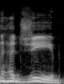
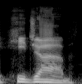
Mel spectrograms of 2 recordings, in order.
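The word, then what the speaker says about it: hijab: made yesterday multiple times criticizing ajeeb honestly I know how to say it correctly but for some reason my brain and my mouth just weren't cooperating I think I'm gonna go ahead and blame the time change I haven't been sleeping great thanks to everybody who reminded me of the correct way to say he job with the Muller report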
